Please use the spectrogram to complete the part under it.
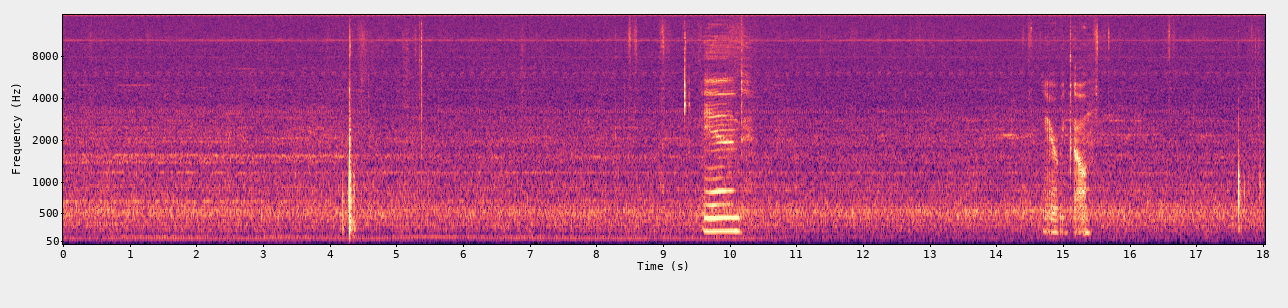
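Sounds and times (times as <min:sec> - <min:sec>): room hum: 0:00.0 - 0:18.0.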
